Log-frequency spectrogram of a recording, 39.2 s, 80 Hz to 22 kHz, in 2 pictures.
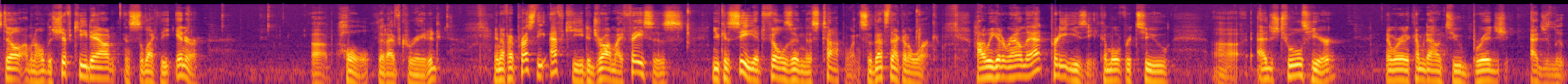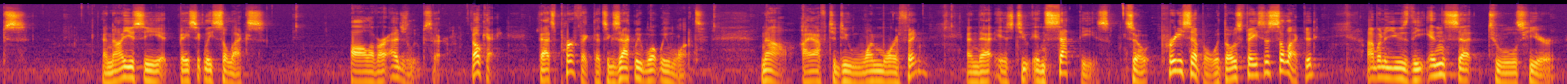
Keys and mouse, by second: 2.8 middle click, 4.9-5.7 middle drag, 21.3-23.5 middle drag, 25.6-26.9 middle drag, 27.8-28.7 middle drag, 29.2 middle click, 31.0 middle click.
